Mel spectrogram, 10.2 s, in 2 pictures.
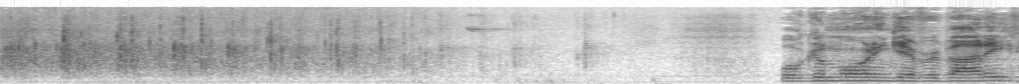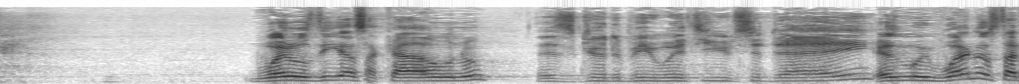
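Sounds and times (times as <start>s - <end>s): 
church congregation applauding to welcome a pastor: 0.0s - 3.2s
speech: 3.9s - 5.3s, 6.4s - 10.1s.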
